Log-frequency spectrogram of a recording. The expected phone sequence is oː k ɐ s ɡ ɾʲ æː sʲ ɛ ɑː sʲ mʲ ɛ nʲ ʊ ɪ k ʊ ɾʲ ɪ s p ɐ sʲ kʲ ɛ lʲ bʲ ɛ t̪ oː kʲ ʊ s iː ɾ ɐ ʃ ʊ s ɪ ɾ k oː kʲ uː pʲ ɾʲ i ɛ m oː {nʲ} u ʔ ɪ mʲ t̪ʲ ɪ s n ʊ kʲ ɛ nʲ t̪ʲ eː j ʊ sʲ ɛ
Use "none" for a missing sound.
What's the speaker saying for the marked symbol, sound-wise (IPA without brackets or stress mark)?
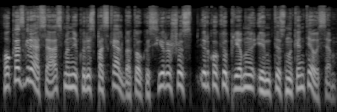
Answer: nʲ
